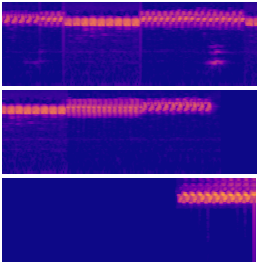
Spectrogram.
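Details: Two-barred crossbill singing a long series of high, rapid trills that switch pitch every second or so, a buzzier lower phrase alternating with brighter ones, then a pause of about three seconds before a fresh trill starts.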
